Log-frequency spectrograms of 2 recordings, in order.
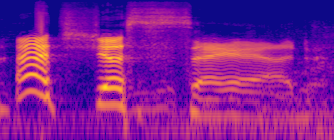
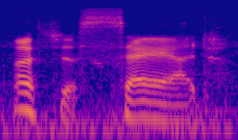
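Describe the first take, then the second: First: Drawn out and very slow. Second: Said in the usual way. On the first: Shown as a demonstration. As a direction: stretch every word out slowly. Repeating the remark slowly.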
